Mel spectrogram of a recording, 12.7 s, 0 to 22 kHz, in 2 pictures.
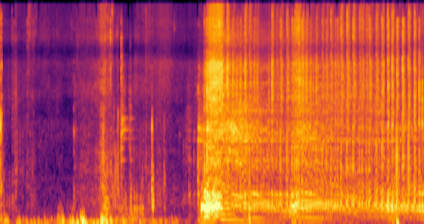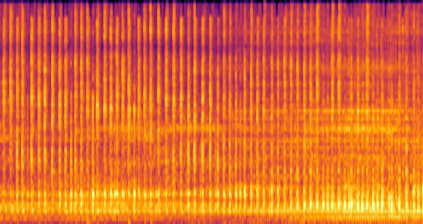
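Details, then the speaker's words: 1980 Yamaha YZ80G two-stroke, rebuilt with new piston, rings and small-end bearing, being run in, choke on, exhaust pipe cleaned out: fires and settles into a loud, raspy, crackling run; muffler packing worn, needs repacking. "Sounds a bit louder since I've cleaned out the exhaust pipe. The muffler needs to be packed. Sounds pretty strong though."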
